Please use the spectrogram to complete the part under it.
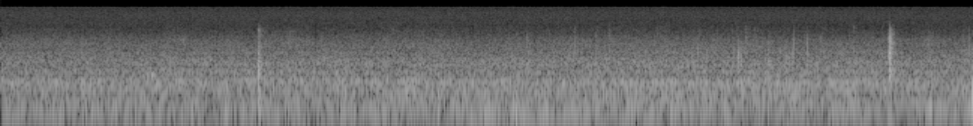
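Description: A tennis ball bounces on a court.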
